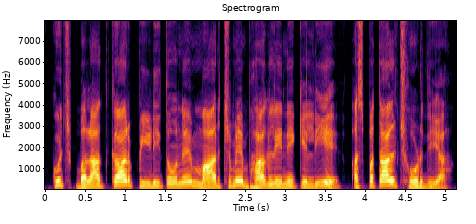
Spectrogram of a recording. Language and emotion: Hindi, neutral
